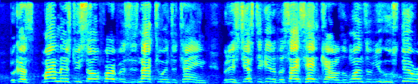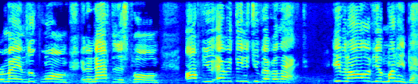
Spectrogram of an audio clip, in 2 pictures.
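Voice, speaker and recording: A man speaks at an extremely high pitch and a very fast pace with ordinary pitch variation. Noticeable background noise runs throughout. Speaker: spoken word poet. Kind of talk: gospel spoken word poem performance.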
